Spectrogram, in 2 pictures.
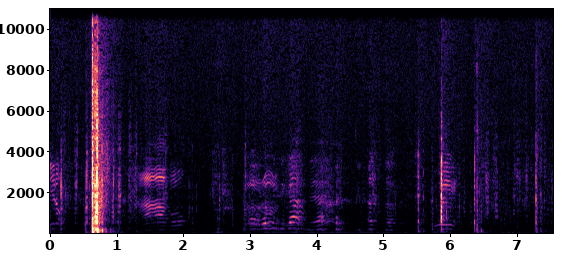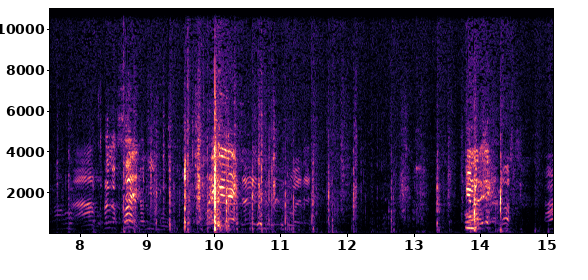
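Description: A football kicked hard on an artificial-turf pitch, a loud sharp thud just under a second in, followed by a few smaller knocks and another sharp ball strike around ten seconds in, with players' voices calling across the pitch.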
